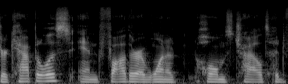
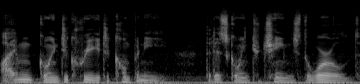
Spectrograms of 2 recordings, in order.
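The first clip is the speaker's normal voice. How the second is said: put-on, incredibly deep voice, pushed way down; 3 semitones lower, 4 dB quieter than usual. Imitating how she would talk about her company, deep Elizabeth Holmes voice. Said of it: "She spoke in an incredibly deep voice. She would talk like this".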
